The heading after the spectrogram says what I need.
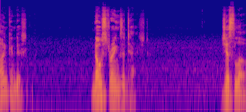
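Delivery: holding back tears. Speaking about being loved unconditionally, holding back tears. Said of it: "I'm gonna try to do this without crying".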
